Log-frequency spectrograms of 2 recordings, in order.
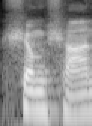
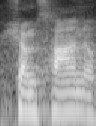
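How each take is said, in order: First: The word has a vowel between sh and m. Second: The word starts with shm, no vowel between. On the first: The speaker calls it wrong. "शमशान नहीं होता" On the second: The speaker calls it right. "आधा से आता है शमशान में, ये होता है शुद्ध"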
